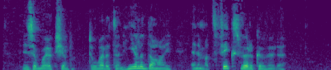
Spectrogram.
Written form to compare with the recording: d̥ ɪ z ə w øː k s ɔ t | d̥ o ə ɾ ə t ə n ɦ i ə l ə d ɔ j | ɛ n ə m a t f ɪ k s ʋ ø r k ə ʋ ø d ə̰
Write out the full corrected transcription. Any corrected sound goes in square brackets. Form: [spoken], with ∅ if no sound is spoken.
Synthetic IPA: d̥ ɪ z ə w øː k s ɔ [p] | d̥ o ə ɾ ə t ə n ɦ i ə l ə d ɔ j | ɛ n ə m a t f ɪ k s ʋ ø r k ə ʋ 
